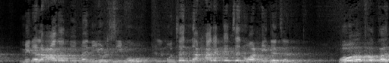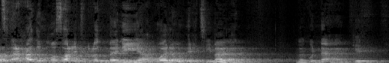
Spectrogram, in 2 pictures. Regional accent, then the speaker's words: Algeria; لحد الساعة اليوم هنا عندنا في الجزائر تروح منا جهة مسيلة، جهة مسعادة

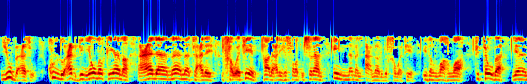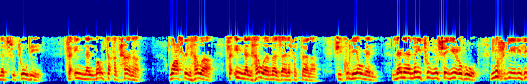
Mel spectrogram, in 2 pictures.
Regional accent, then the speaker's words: Algeria

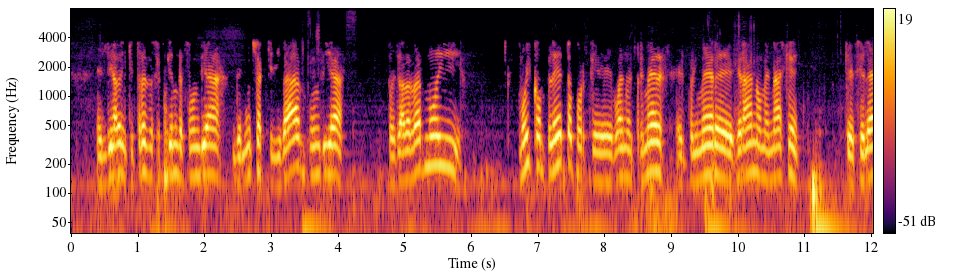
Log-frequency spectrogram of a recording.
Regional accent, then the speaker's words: Mexico; nos debemos de sentir orgullosos como mexicanos

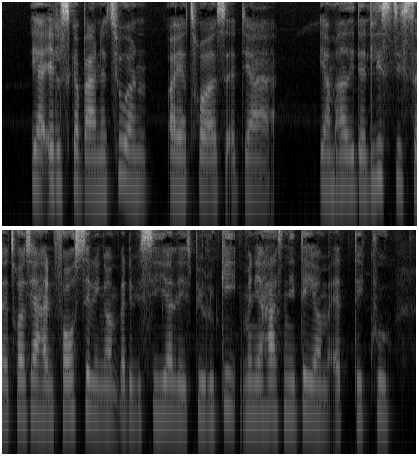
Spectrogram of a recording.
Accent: Vejle, Region of Southern Denmark, Denmark; also born or lived in Nuuk, Greenland; så flyttede mine forældre og mig til Danmark. Og så er jeg vokset op i Vejle og har to mindre søskende.

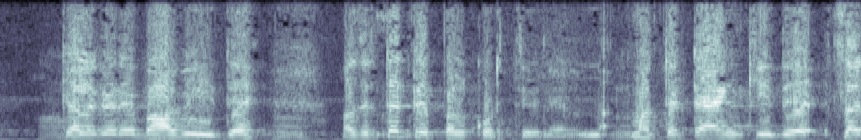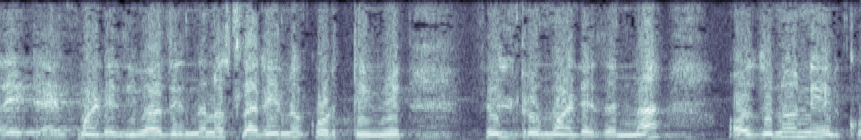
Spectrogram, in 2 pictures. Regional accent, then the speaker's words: Sagar, Karnataka, India; ನಮ್ಮೂರು ಸಾಗರ ಸರ್, ಸಾಗರದ ಹಳ್ಳಿ ಸಿರಿಗೊಪ್ಪೆ ಅಂತ.

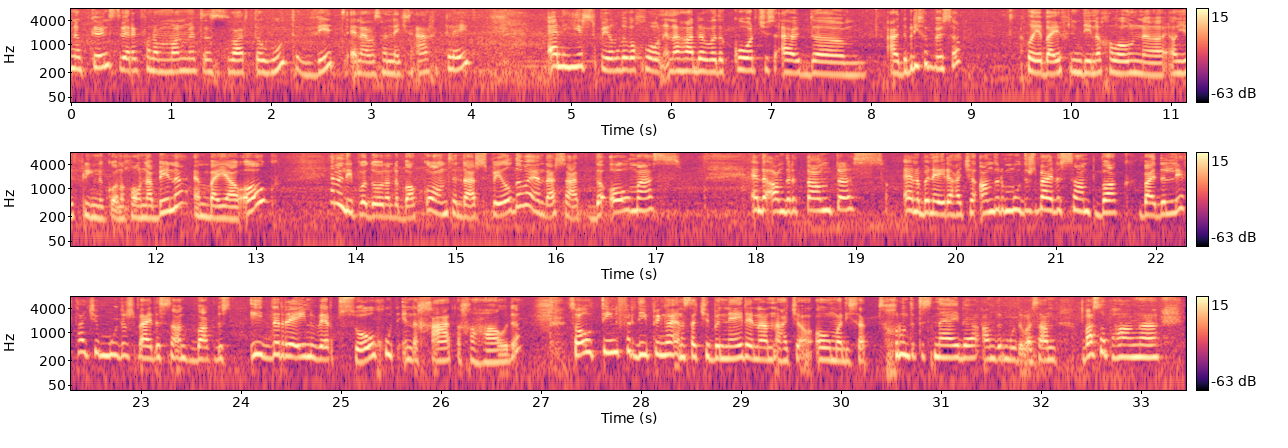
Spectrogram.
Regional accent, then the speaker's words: Amsterdam, North Holland, Netherlands; Dat ik wil laten zien van, hey, ik kom uit de Bijlmer en dit is wat we waard zijn.

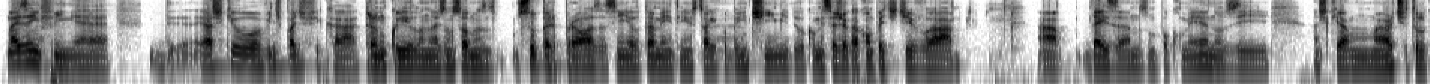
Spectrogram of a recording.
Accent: São Paulo, Brazil; nós somos aqui da São Paulo capital.

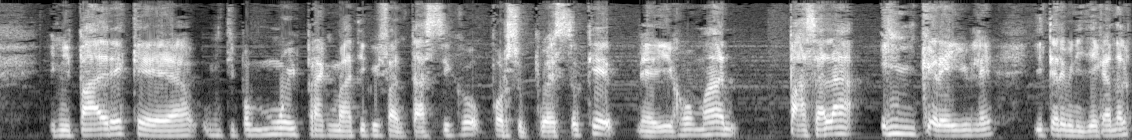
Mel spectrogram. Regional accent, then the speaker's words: Argentina; Exactamente, yo como pues como buen argentino, medio argentino, sabes que además la cultura argentina es muy rockera.

